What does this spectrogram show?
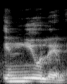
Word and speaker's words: inulin: One is chitin or what you also pronounce it as chitin and second inulin. It is not insulin, do not make a error.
